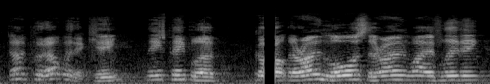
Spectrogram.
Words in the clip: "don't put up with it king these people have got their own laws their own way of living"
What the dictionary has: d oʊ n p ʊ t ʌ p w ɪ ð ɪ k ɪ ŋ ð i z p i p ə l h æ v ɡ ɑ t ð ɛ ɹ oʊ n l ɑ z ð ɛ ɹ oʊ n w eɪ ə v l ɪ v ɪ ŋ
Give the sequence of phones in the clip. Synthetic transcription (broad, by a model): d oʊ n p ʊ t ʌ p w ɪ ð ɪ k ɪ ŋ ð i z p i p l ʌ v ɡ ɑ t ð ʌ ɹ oʊ n l ɑ z ð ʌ ɹ oʊ n w eɪ ə v l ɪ v ɪ ŋ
